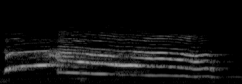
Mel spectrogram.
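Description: A person's long, drawn-out terrified scream, one held note that slides slowly down in pitch, given as an acted frightened reaction.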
